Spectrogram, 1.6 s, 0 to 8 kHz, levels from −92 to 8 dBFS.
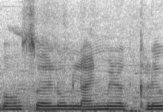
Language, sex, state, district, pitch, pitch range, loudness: Hindi, female, Uttar Pradesh, Shamli, 220 Hz, 215-220 Hz, -12 LUFS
